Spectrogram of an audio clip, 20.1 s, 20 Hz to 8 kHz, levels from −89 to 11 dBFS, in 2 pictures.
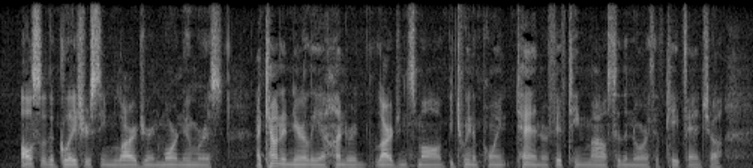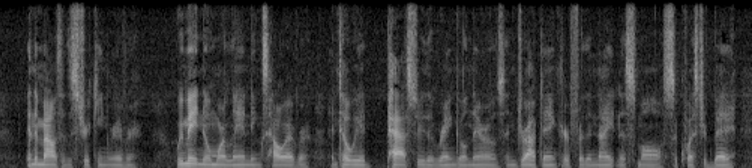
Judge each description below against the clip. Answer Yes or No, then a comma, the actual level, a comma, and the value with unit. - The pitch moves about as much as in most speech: No, narrow, 1.1 semitones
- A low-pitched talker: Yes, low, 100 Hz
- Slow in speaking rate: No, average, 180 wpm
